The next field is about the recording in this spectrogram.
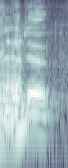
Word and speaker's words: Languedoc: The Venice of Languedoc, I'm sure I'm mispronouncing Languedoc.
